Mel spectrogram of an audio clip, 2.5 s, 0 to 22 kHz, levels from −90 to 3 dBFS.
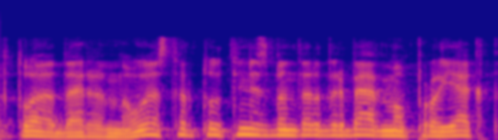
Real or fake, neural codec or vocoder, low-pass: fake; codec, 16 kHz, 4.8 kbps, FACodec; 7.2 kHz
